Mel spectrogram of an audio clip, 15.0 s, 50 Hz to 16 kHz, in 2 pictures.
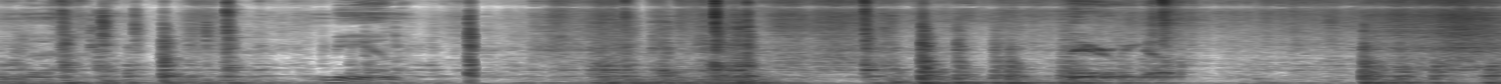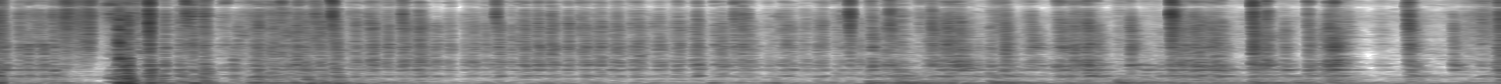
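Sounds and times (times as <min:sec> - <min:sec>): small metallic clicks and scrapes: 0:00.0 - 0:15.0.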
